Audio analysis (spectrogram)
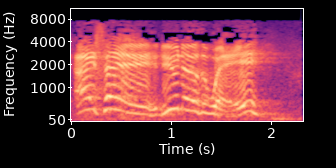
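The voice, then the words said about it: Fruity upper-class English accent. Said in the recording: “who speaks with a very fruity accent, because he used to play for Cambridge as well, where you learn a fruity accent.”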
